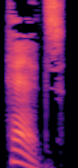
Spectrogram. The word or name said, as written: heads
